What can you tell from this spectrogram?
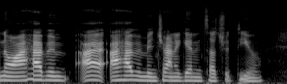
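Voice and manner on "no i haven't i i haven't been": usual speaking voice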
